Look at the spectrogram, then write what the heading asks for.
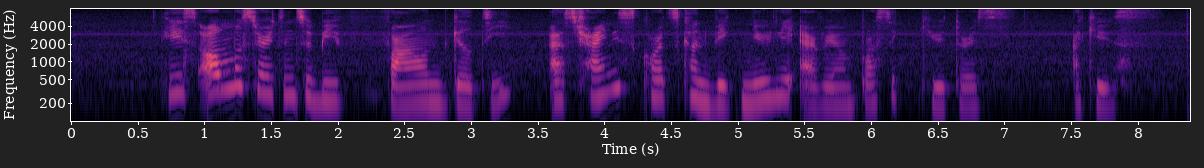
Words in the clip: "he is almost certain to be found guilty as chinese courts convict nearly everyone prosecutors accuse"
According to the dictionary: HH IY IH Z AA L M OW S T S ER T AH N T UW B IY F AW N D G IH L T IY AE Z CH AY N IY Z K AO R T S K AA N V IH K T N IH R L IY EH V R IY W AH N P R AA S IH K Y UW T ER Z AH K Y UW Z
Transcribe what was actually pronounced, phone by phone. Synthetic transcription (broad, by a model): HH IY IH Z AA L M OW S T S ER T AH N T UW B IY F AW N D G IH L T IY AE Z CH AY N IY S K AO R T S K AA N V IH K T N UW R L IY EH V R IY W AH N P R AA S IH K Y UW T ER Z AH K Y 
